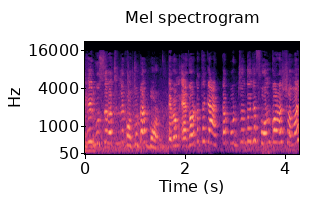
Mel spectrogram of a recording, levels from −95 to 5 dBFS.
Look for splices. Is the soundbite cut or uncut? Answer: cut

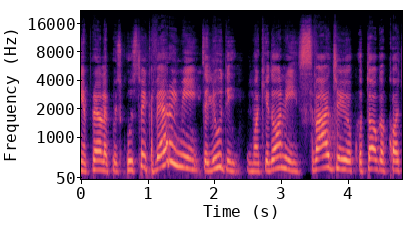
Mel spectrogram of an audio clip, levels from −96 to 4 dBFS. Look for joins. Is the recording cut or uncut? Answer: cut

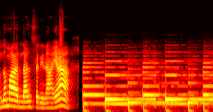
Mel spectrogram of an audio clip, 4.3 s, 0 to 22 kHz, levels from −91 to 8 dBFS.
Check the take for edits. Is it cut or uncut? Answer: cut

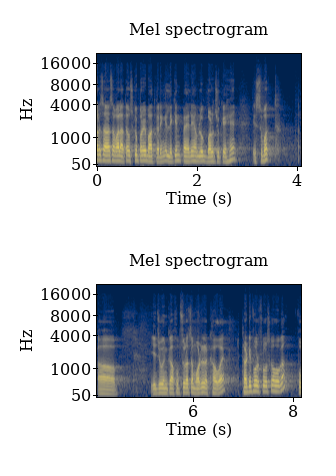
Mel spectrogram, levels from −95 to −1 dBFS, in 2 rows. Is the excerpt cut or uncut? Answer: cut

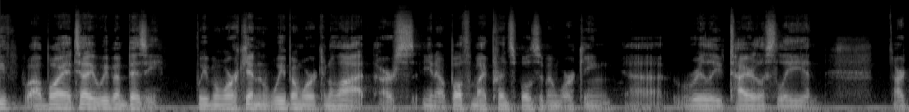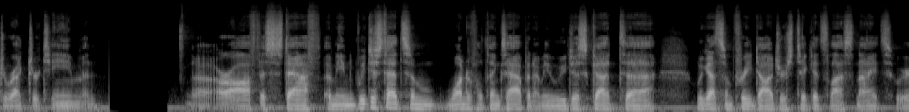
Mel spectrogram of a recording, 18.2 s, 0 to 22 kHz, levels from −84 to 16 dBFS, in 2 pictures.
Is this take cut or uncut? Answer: uncut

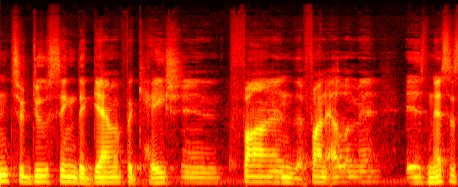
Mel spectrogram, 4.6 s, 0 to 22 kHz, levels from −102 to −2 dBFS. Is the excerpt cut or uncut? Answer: uncut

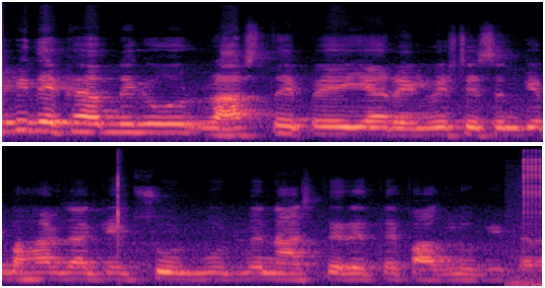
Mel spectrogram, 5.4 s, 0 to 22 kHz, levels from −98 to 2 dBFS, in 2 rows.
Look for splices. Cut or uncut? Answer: uncut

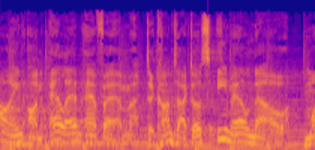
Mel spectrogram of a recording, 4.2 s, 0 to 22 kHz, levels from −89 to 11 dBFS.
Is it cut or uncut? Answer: uncut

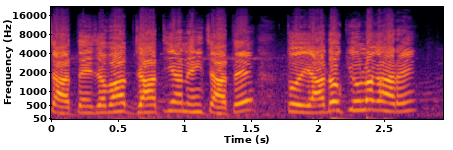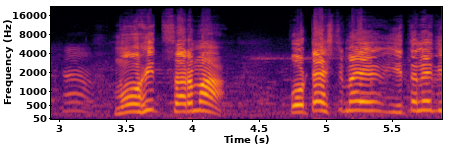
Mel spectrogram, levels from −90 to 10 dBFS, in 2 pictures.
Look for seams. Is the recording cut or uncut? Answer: uncut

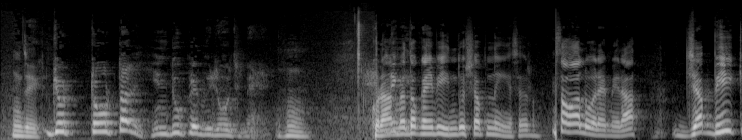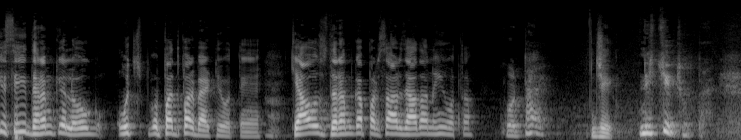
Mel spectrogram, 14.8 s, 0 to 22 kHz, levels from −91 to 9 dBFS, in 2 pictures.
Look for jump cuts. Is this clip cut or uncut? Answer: cut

